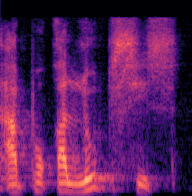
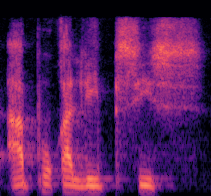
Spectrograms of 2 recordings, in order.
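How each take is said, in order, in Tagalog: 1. Ang patinig pagkatapos ng 'kal' ay parang 'u'. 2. Ang patinig pagkatapos ng 'kal' ay parang 'i'. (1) "kung babasahin mo... nakalagay apokalupsis" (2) "sa tamang pronunciation sa Grego... Katumbas yun ng I sa atin eh. Kaya apokalipsis"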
